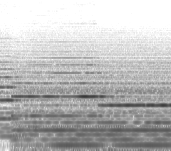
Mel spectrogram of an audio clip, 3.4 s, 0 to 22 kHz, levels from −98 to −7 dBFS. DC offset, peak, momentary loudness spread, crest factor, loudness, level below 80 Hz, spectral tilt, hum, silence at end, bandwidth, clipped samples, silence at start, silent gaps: under 0.1%; -22 dBFS; 6 LU; 12 dB; -34 LUFS; -66 dBFS; -5.5 dB/octave; none; 0 s; 12 kHz; under 0.1%; 0 s; none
